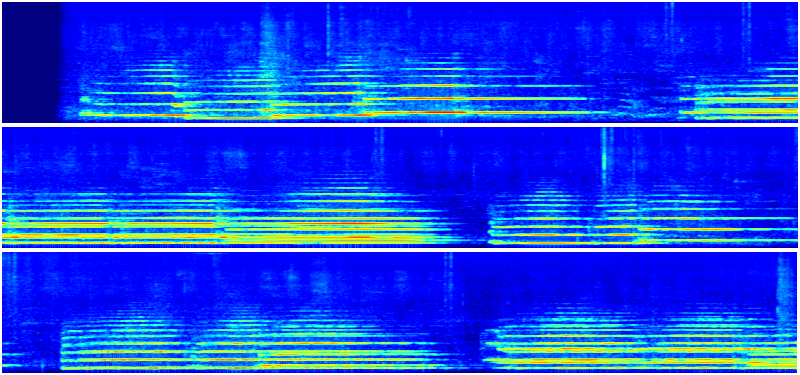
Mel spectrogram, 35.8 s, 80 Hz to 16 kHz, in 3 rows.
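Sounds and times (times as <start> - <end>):
long wooden trąbita horn blown in a simple melody: 1.0 - 9.2, 10.1 - 35.8.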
